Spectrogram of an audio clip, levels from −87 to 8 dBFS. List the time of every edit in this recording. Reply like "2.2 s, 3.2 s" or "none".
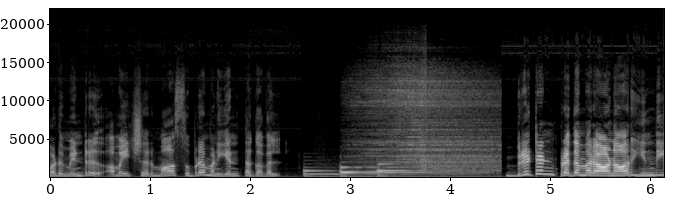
2.4 s, 4.6 s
